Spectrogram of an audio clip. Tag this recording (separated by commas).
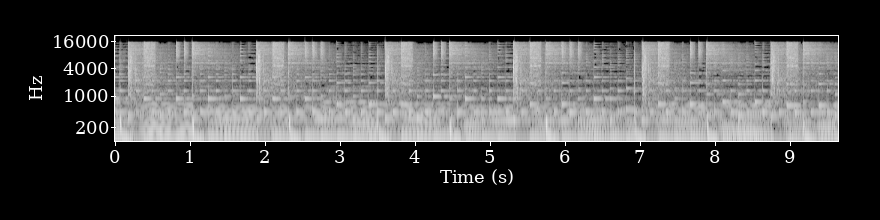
Music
